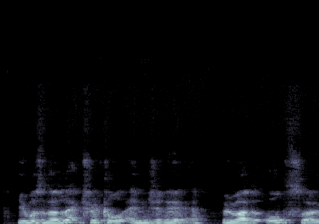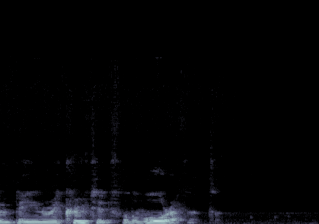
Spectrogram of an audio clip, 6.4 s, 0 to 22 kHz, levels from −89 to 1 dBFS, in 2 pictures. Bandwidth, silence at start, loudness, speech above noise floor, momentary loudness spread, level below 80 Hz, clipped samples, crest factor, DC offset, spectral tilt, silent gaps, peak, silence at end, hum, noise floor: 6.6 kHz; 0.2 s; -27 LUFS; 49 dB; 11 LU; -68 dBFS; under 0.1%; 22 dB; under 0.1%; -9 dB/octave; none; -6 dBFS; 1.25 s; none; -75 dBFS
